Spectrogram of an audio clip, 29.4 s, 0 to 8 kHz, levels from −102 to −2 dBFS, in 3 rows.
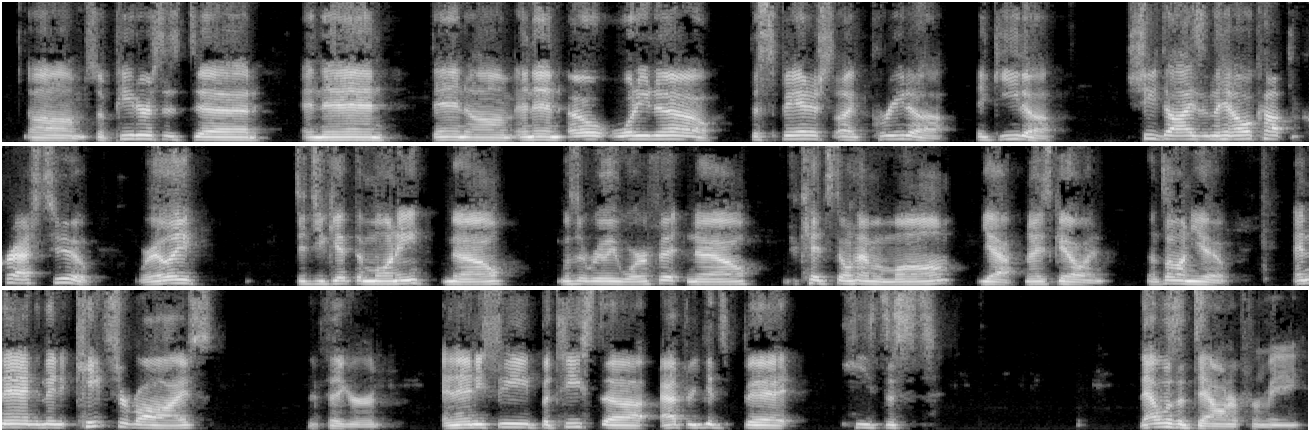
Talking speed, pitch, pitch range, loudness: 160 wpm, 160 Hz, 145-195 Hz, -18 LUFS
